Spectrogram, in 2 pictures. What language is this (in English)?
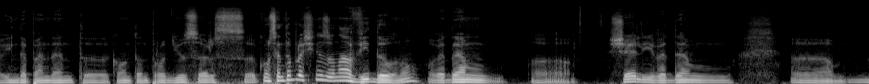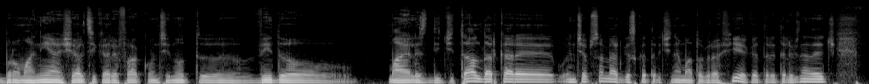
Romanian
